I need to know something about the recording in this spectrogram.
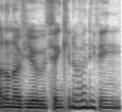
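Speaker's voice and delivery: voice cracking. Chatting with a co-host about the week, voice cracking. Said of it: "my voice cracked".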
